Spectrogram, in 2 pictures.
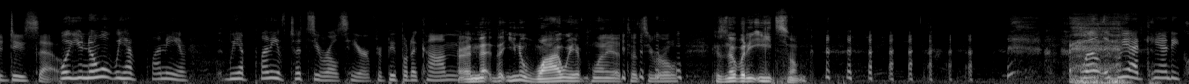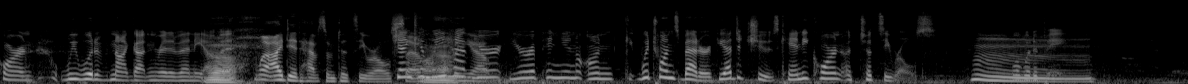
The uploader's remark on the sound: Record live from the First Friday event in Gallipolis. Hear interviews from members of the Chamber of commerce, event organizers, vendors and attendees!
